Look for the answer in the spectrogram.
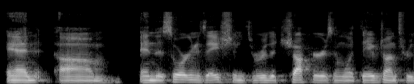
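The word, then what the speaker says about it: Chukars: you look at it, you could think it's pronounced differently, but they are the Chuckers.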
